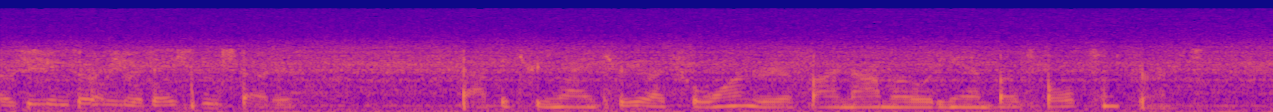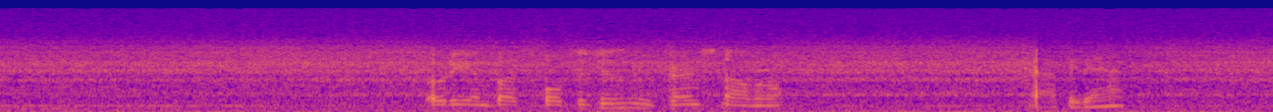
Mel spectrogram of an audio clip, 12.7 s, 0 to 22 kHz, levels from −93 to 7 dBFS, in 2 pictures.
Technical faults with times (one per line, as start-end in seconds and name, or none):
none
